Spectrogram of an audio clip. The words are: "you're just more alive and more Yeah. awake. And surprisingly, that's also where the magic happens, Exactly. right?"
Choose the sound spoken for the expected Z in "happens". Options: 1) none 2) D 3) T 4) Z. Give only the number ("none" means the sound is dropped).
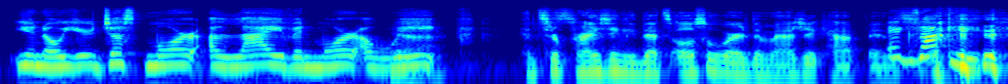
1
